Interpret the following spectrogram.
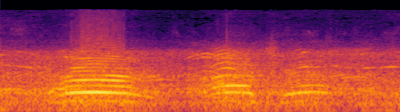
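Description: A person's voice speaking in short phrases over steady background noise.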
